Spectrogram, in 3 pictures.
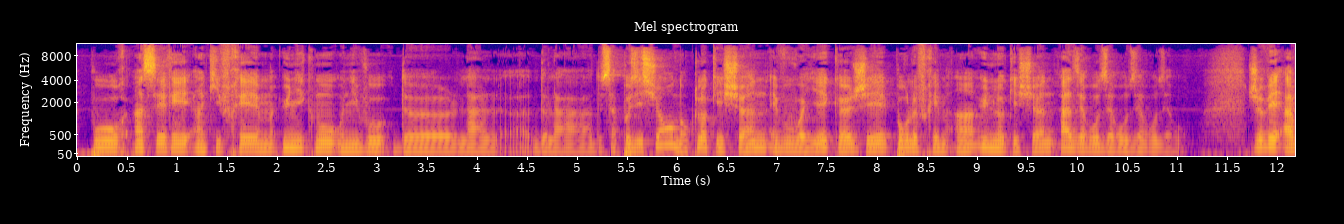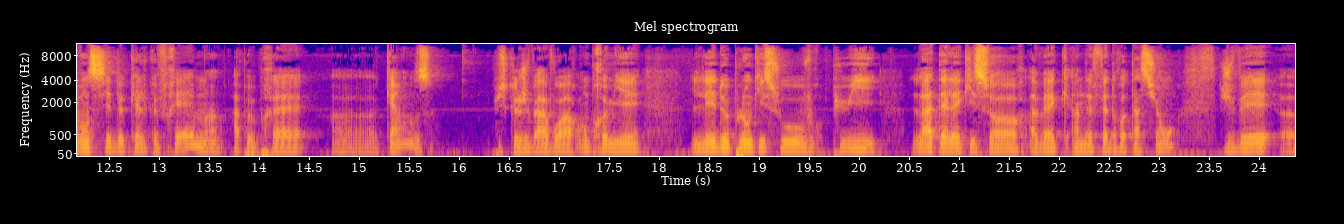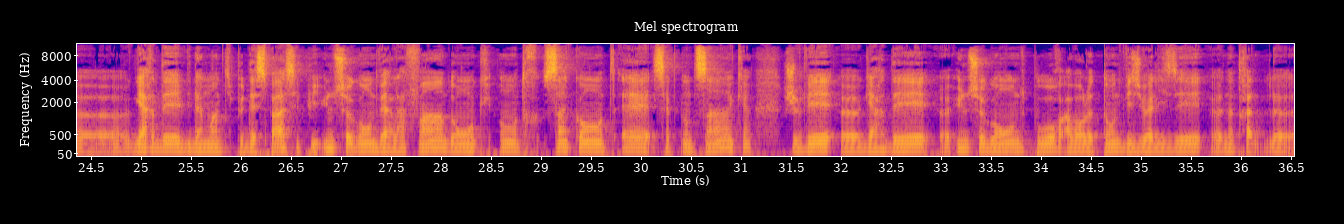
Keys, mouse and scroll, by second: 13.2 click.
